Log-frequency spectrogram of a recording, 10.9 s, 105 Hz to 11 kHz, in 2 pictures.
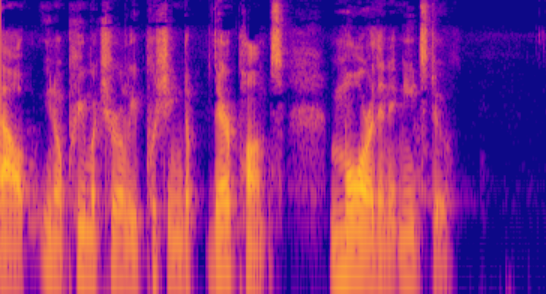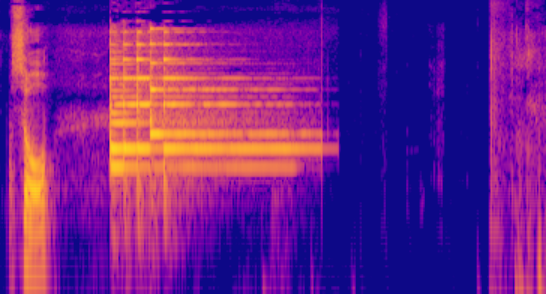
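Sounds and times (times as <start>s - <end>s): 
speech: 0.0s - 4.6s, 5.5s - 6.9s
phone ringtone: 6.6s - 8.8s.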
